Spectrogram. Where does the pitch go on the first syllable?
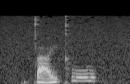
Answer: rising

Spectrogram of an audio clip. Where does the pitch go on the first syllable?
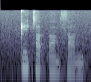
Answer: rising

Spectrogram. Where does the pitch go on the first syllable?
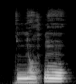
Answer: low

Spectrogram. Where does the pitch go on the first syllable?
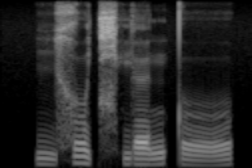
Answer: low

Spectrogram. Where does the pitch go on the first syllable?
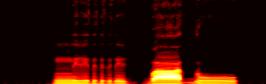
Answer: high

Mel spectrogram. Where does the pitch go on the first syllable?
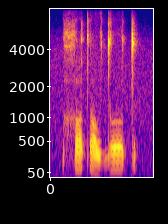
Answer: high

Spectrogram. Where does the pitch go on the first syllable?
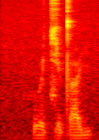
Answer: low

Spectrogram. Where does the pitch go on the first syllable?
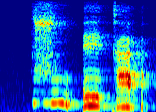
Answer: falling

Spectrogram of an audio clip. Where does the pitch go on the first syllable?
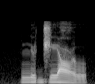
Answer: high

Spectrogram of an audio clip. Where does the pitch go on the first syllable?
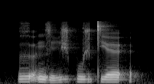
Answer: high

